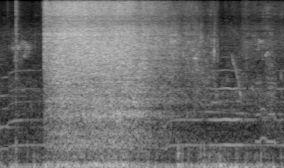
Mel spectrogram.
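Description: A glassful of water poured into a hot kadhai gives a sudden loud hiss that surges for about a second, then fades to a softer simmering crackle.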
